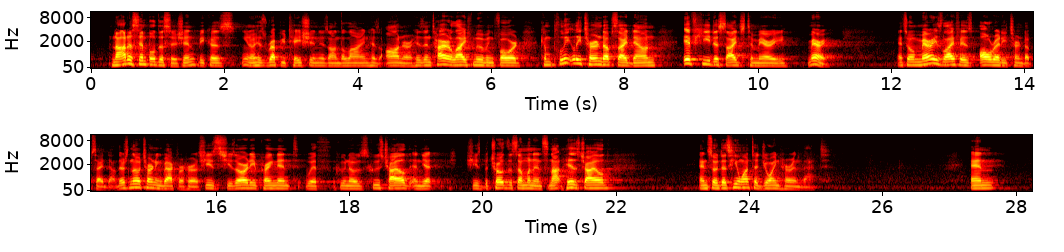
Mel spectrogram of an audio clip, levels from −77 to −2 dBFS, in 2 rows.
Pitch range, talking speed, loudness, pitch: 115-135 Hz, 160 wpm, -25 LUFS, 125 Hz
